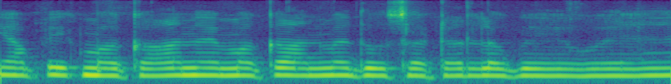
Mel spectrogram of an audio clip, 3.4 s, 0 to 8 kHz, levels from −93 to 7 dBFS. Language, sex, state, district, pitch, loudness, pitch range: Hindi, female, Bihar, Saharsa, 215 Hz, -13 LUFS, 210-220 Hz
